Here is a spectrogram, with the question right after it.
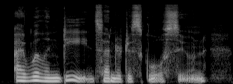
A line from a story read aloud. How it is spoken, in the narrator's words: murmured Mrs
